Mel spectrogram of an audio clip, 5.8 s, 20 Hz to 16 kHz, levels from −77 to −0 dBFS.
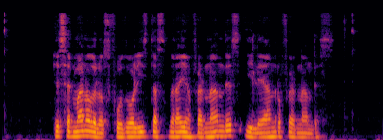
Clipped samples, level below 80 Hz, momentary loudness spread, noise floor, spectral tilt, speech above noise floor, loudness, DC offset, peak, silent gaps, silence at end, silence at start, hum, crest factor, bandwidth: under 0.1%; -54 dBFS; 11 LU; -48 dBFS; -6.5 dB/octave; 28 dB; -21 LUFS; under 0.1%; -6 dBFS; none; 0.05 s; 0.55 s; none; 16 dB; 11.5 kHz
